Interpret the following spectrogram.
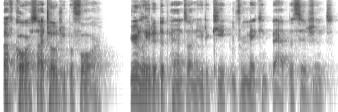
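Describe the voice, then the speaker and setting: In an audio roleplay, a man voices a calm, courteous villain leader, his very deep, gravelly voice staying civil and measured as he softly probes.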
